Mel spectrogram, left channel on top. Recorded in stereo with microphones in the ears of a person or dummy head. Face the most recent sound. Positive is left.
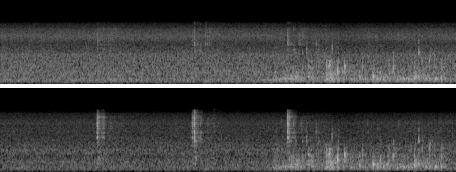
turn(degrees=-5)  # may be behind; listen again after turning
